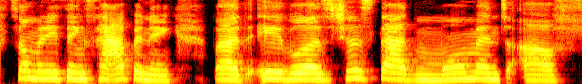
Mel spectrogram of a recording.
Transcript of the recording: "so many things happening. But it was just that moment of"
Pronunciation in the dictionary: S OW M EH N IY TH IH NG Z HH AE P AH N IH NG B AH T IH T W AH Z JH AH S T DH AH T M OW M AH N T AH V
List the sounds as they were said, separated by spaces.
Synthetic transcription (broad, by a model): S OW M EH N IY TH IH NG Z HH AE P AH N IH NG B AH T IH T W AH Z JH AH S T DH AH T M OW M AH N T AH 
